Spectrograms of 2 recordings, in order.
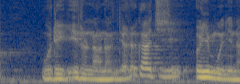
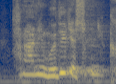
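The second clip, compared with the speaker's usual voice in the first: raised, much higher acted plea; crying out; 9 semitones higher, 5 dB louder than usual. Sufferer before God asking where he is, crying out. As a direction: call out to God in demand. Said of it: "부르짖고 질문하는 것".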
